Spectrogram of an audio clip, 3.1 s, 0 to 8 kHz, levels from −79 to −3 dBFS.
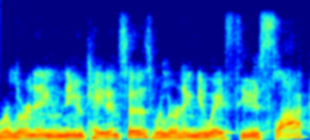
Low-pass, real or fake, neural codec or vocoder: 7.2 kHz; fake; codec, 16 kHz, 4 kbps, FreqCodec, smaller model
